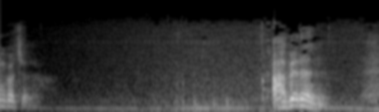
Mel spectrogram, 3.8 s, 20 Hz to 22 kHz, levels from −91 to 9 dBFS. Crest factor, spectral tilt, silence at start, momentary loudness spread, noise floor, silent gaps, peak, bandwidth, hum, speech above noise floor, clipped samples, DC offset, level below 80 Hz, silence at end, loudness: 26 dB; -5.5 dB/octave; 0 s; 27 LU; -58 dBFS; none; 0 dBFS; 11.5 kHz; none; 37 dB; under 0.1%; under 0.1%; -60 dBFS; 0 s; -20 LUFS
